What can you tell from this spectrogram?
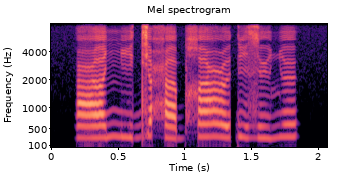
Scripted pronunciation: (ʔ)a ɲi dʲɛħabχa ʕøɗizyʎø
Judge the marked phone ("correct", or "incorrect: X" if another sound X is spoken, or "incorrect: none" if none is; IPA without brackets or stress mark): incorrect: ʕ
